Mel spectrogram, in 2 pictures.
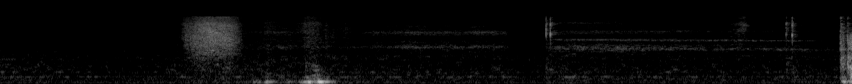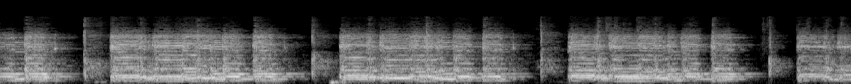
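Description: Guitar-led intro music starts about eight seconds in and plays loudly, with a few brief dips. Before it there are a few soft knocks and faint tones.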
